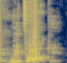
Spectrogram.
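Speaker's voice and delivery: laughing through it; mocking laugh; laughing taunt. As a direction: chuckle the words out. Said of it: "just going like".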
